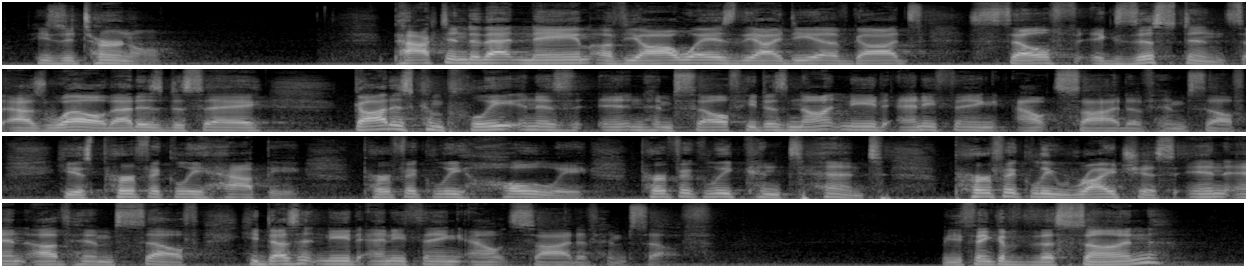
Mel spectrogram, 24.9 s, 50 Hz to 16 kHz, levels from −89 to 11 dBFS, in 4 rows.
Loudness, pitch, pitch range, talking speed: -29 LUFS, 130 Hz, 115-145 Hz, 150 wpm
